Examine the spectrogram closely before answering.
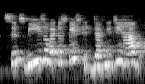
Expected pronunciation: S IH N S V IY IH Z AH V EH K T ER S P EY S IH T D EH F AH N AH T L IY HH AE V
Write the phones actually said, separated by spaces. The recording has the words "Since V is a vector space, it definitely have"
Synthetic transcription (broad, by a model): S IH N S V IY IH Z AH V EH T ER S P EY S IH T D EH F AH N AH T L IY HH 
